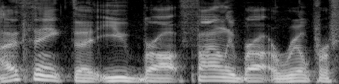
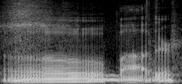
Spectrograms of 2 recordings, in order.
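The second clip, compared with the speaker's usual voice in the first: Eeyore voice; 4 semitones lower, much slower than usual. Pretend. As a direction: sink the words down like a sad stuffed donkey. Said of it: "I sound like Eeyore right now".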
